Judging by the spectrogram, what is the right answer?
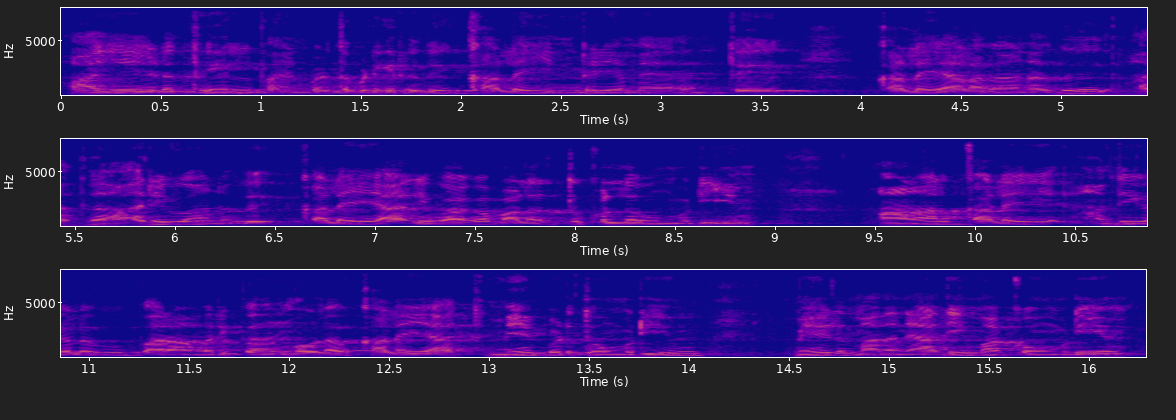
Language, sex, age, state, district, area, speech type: Tamil, male, 18-30, Tamil Nadu, Sivaganga, rural, spontaneous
